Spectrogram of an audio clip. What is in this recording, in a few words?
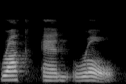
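"rock n roll", English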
